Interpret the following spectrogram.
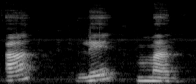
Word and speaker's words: alemán: Es alemán. ¿Y dónde cayó el acento? El acento cayó en el cuadro de agudas. Entonces, ¿qué quiere decir? Que alemán es una palabra aguda, porque ahí cayó el acento en la última sílaba.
